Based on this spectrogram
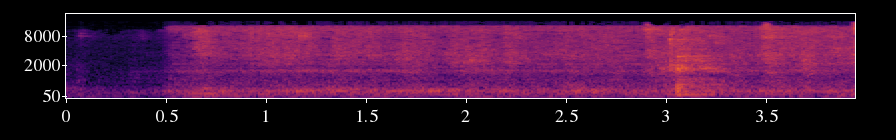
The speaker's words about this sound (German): So, jetzt gehe ich mir nochmal die Hände waschen.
